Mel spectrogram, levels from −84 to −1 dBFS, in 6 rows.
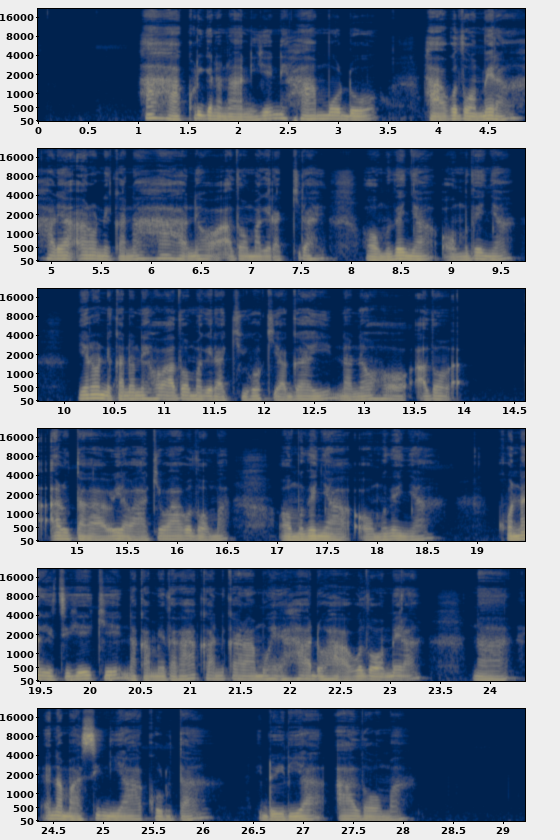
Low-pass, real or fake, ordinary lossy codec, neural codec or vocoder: none; real; none; none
